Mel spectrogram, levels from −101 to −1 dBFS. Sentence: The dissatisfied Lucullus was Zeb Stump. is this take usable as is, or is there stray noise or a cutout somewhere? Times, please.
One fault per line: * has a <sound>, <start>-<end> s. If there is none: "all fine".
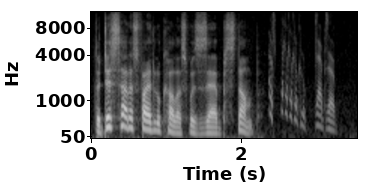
* has a chirp, 2.4-3.3 s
